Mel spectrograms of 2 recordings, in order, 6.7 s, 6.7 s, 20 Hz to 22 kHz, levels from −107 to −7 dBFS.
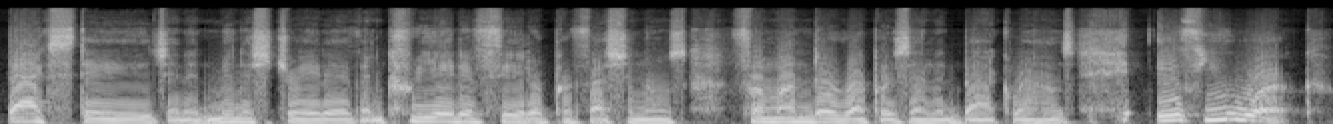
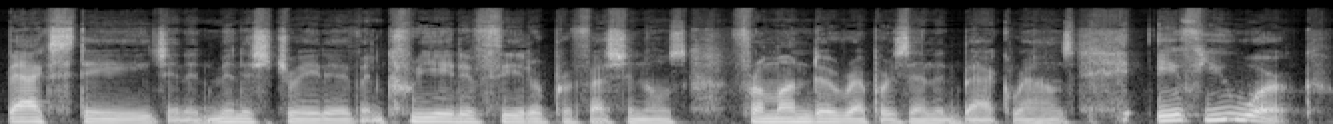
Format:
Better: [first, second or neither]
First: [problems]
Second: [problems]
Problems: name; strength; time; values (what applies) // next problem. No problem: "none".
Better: second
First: distortion; heavy; 18% of the sound clipped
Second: none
